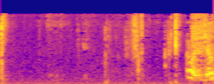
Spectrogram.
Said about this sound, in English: Everyone can just draw... We're out of the chase now. So you can just draw a regular card.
